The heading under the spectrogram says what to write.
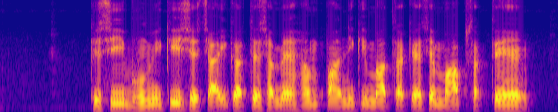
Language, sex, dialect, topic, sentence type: Hindi, male, Marwari Dhudhari, agriculture, question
